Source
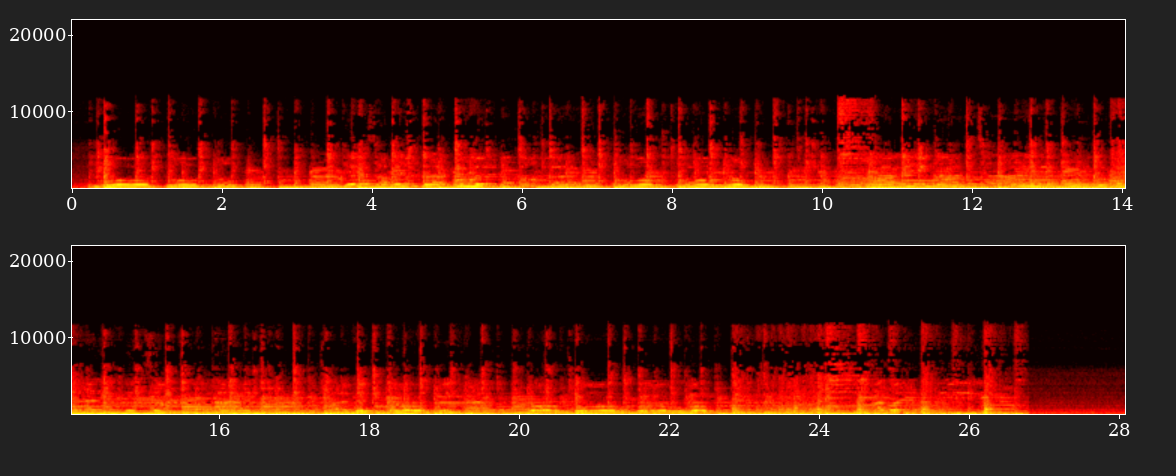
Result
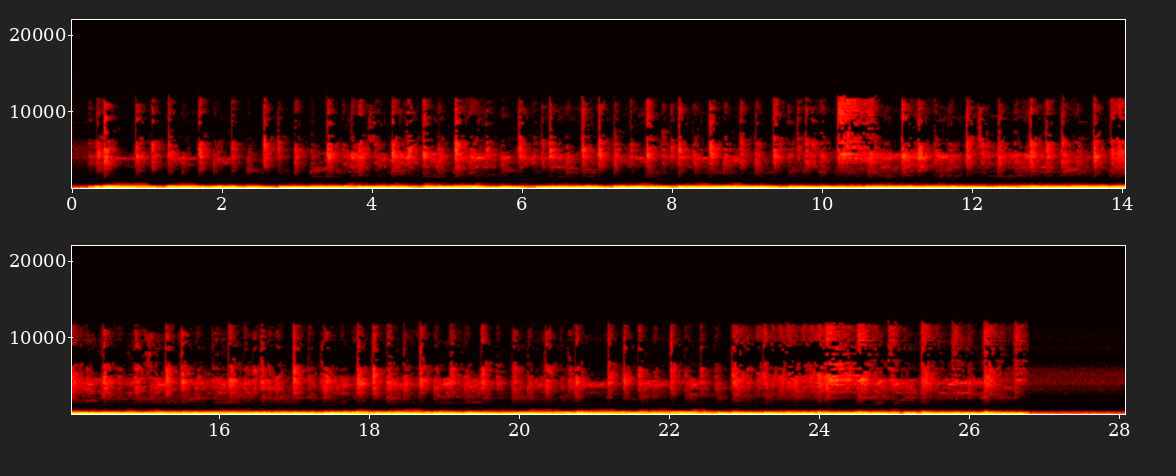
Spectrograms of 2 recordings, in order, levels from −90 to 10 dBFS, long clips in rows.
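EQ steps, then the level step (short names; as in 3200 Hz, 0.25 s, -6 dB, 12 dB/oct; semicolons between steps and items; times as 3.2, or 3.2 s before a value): HPF 40 Hz; elliptic band-stop 200–4200 Hz, stop band 70 dB; low shelf 450 Hz +6.5 dB; +3.0 dB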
